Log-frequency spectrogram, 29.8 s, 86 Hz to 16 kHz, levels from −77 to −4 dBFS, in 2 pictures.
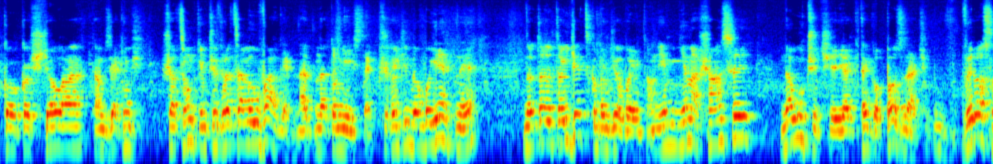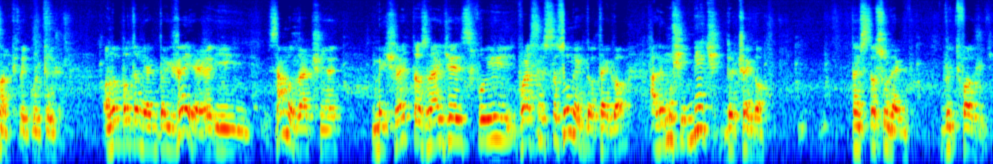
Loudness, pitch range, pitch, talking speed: -19 LUFS, 140-200 Hz, 165 Hz, 120 wpm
